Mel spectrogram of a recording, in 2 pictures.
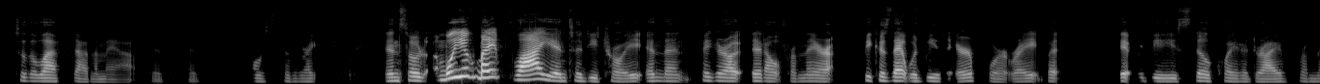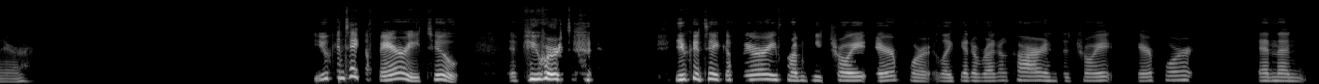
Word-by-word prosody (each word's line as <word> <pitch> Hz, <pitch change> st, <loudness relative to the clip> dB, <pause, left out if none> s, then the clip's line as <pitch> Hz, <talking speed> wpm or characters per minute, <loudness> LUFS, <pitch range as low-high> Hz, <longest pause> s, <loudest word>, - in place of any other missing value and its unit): to 175 Hz, -, -14 dB
the 155 Hz, -1 st, -11 dB
left 150 Hz, -1 st, -4 dB
on 130 Hz, -3 st, -11 dB
the 120 Hz, -, -20 dB
map. 115 Hz, -2 st, -22 dB
It 75 Hz, -2 st, -28 dB, 0.2 s
it's 75 Hz, -2 st, -29 dB, 0.5 s
close 140 Hz, -2 st, -18 dB
to 145 Hz, -, -21 dB
the 135 Hz, -, -25 dB
right 140 Hz, 0 st, -18 dB, 0.7 s
And 165 Hz, +1 st, -3 dB
so 185 Hz, -1 st, 0 dB
um, 195 Hz, +4 st, -4 dB
well, 275 Hz, +4 st, +10 dB
you've 355 Hz, 0 st, +9 dB
might 320 Hz, +2 st, +8 dB
fly 215 Hz, +3 st, +8 dB
into 170 Hz, -, -1 dB
Detroit 145 Hz, -1 st, -8 dB
and 160 Hz, +1 st, -9 dB
then 155 Hz, -1 st, -10 dB
figure 175 Hz, -2 st, -6 dB
out 155 Hz, -1 st, 0 dB
it 160 Hz, -1 st, -4 dB
out 145 Hz, -1 st, -6 dB
from 145 Hz, +1 st, -17 dB
there 150 Hz, -2 st, -3 dB, 0.3 s
because 180 Hz, -2 st, -5 dB
that 170 Hz, -1 st, +3 dB
would 150 Hz, -1 st, -7 dB
be 155 Hz, 0 st, -8 dB
the -, -, -21 dB
airport, 150 Hz, -4 st, -8 dB
right? 140 Hz, +2 st, -9 dB
But -, -, -10 dB, 0.6 s
it -, -, -1 dB
would -, -, -23 dB
be 145 Hz, -1 st, -8 dB
still 155 Hz, +3 st, -8 dB
quite 145 Hz, -2 st, -13 dB
a 135 Hz, -, -14 dB
drive 130 Hz, +1 st, -8 dB
from 140 Hz, -2 st, -20 dB
there. 135 Hz, +2 st, -19 dB, 2.8 s
You 265 Hz, -, -2 dB
can 290 Hz, +1 st, -2 dB
take 365 Hz, +1 st, +3 dB
a 235 Hz, -, -14 dB
ferry 215 Hz, -3 st, +4 dB
too. 225 Hz, +4 st, -1 dB, 0.5 s
If 175 Hz, +3 st, -12 dB
you 245 Hz, 0 st, +8 dB
were 245 Hz, -3 st, +10 dB
to 225 Hz, 0 st, -8 dB, 0.9 s
you 220 Hz, +2 st, +5 dB
could 245 Hz, -3 st, +1 dB
take 245 Hz, -3 st, +2 dB
a 210 Hz, -, -4 dB
ferry 225 Hz, +1 st, +3 dB
from 185 Hz, -4 st, -4 dB
Detroit 185 Hz, 0 st, -2 dB
Airport 175 Hz, -3 st, -5 dB
like, 160 Hz, -1 st, -10 dB
get 175 Hz, -1 st, -9 dB
a 170 Hz, -, -7 dB
rental 165 Hz, +2 st, -11 dB
car 190 Hz, 0 st, -5 dB
in 175 Hz, -2 st, -9 dB
Detroit 175 Hz, +2 st, -9 dB, 0.2 s
Airport, 195 Hz, +4 st, -10 dB, 0.6 s
and 175 Hz, 0 st, -7 dB
then 165 Hz, -2 st, -9 dB
170 Hz, 170 wpm, -23 LUFS, 150-200 Hz, 2.8 s, well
